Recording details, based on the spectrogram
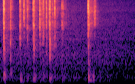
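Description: Quick bursts of keystrokes on a computer keyboard, crisp and close: a rapid run of clicks, a short pause, then a final cluster of taps before quiet.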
